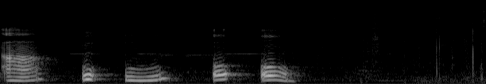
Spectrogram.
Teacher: जिन स्वरों के उच्चारण में जिह्वा का पिछला भाग प्रयोग में आता है वे स्वर पश्च स्वर कहलाते हैं, जैसे आ, उ, ओ।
